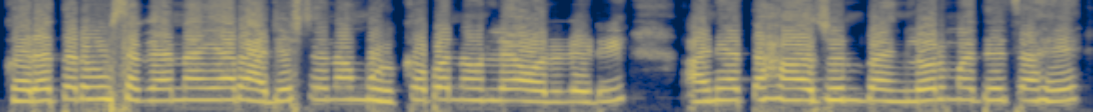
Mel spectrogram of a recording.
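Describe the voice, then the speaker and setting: A woman voicing a middle-aged uncle who calmly explains and reassures his nephew. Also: high-pitched, normal speed, no room sound, rough recording. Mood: reassuring.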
